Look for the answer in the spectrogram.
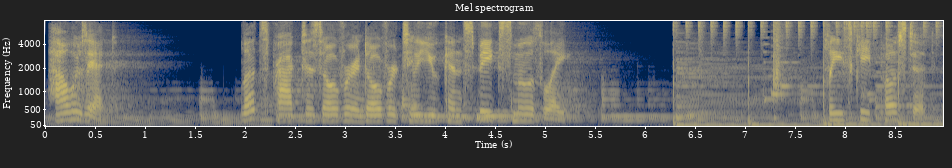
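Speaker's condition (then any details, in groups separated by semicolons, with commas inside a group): No condition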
